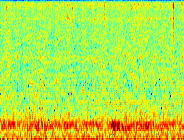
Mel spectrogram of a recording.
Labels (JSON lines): {"label": "ambient", "recorder": "HydroMoth"}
